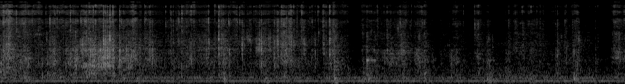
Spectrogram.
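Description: Aluminum foil crimped around the edge of a pumpkin pie gives soft, close crinkling and rustling that comes in irregular bursts, quiet and continuous with a faint hum behind.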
